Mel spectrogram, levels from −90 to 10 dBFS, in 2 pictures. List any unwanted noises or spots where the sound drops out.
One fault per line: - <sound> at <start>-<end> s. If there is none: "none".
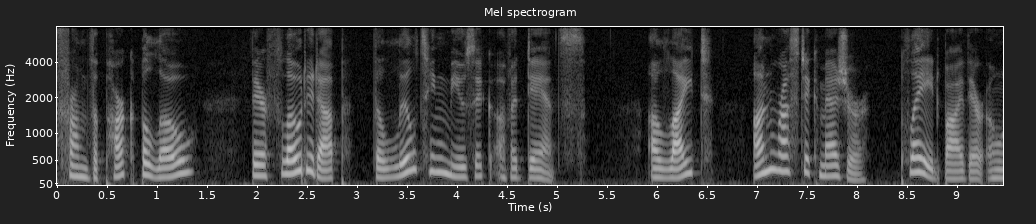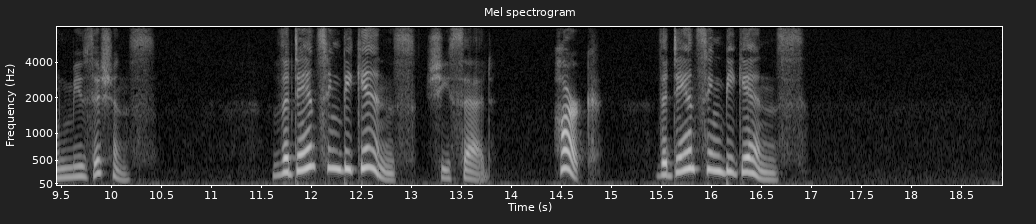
none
